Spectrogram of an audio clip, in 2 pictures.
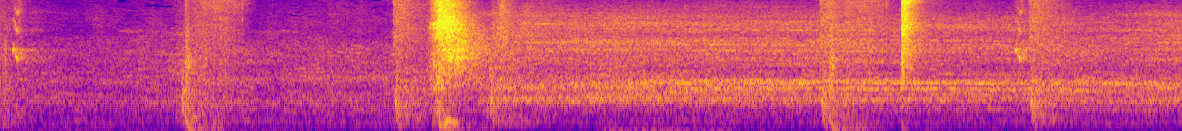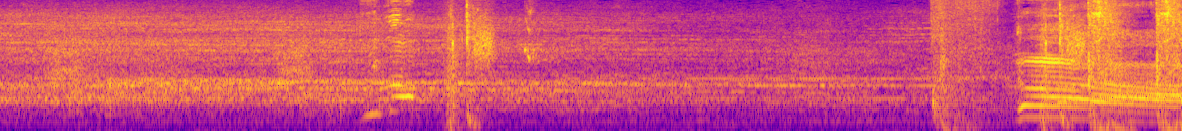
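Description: Blows land with sharp slaps and thuds.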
